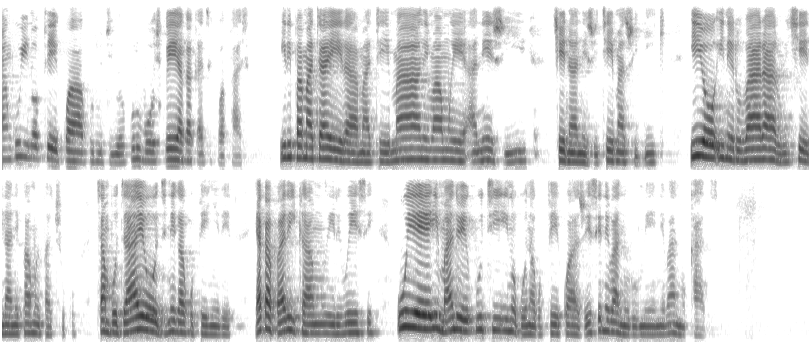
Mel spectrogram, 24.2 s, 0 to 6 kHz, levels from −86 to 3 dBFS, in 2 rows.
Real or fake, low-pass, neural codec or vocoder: real; 5.4 kHz; none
